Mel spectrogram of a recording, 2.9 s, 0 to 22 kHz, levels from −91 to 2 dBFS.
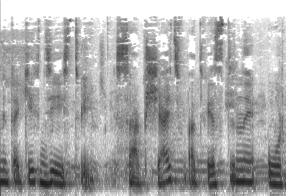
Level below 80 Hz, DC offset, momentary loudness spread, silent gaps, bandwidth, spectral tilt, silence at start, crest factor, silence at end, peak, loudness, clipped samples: -62 dBFS; under 0.1%; 5 LU; none; 16.5 kHz; -4.5 dB/octave; 0 s; 12 dB; 0 s; -6 dBFS; -18 LUFS; under 0.1%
